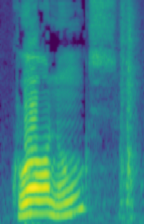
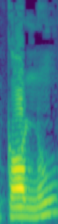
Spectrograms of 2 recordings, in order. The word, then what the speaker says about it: konung: Salir quonungs. Atención a estas. Si habéis visto los vídeos de la pronunciación, la O breve tónica no se dice konung, sino quonung.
